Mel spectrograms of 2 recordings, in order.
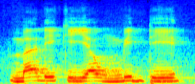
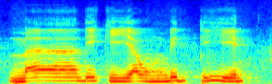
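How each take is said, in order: First: The first vowel of maliki is short. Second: The first vowel of maliki is long. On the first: The one who rules over that day. "ma tu kita baca satu harakat saja" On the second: The one who owns that day. "dipanjangkan huruf ma"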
